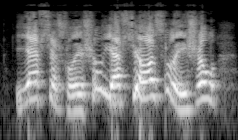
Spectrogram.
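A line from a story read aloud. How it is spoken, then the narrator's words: Shouted by a parrot. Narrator (Russian): закричал попугай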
